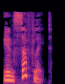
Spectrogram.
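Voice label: "insufflate", British English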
